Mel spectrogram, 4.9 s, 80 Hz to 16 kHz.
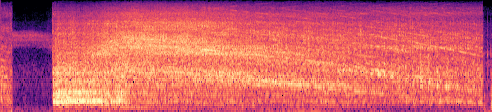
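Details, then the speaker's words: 2,200 W drop saw run from an EcoFlow Delta 2 battery power station. The motor spins up to a steady high whine, sags slightly, then cuts out abruptly: an overload cutout, as the unit cannot supply this saw. "Alright, that's too much for it. It'll run a wood one, I think, but not this one."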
